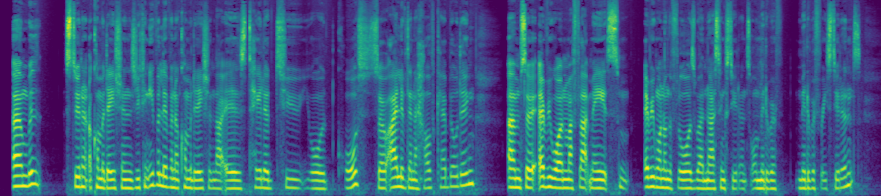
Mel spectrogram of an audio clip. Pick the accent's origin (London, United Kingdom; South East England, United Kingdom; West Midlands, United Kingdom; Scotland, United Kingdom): London, United Kingdom; now in Leeds, United Kingdom; So I grew up in London, so I moved into Leeds just like 2 years ago.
